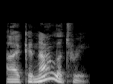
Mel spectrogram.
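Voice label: "iconolatry", British English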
